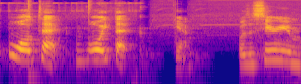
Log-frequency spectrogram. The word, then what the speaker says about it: Wojtek: Phonetically spelled Wojtek and pronounced as such. Wojtek.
